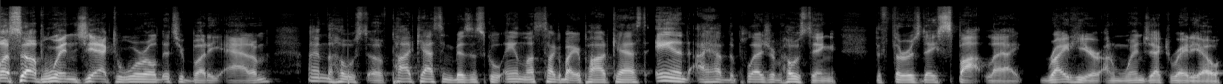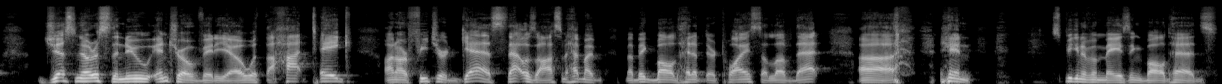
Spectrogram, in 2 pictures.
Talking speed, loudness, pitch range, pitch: 180 wpm, -20 LUFS, 100-130 Hz, 110 Hz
